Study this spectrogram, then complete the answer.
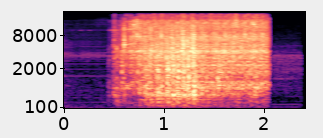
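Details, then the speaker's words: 2004-2009 second-gen Toyota Prius cold start after sitting overnight: burst of harsh mechanical rattling and banging for about a second and a half, the "morning death rattle", transmission damper knock caused by a misfire. "if the car sits overnight or for a long period of time you start it up and you hear like a like crazy shaking and banging sound for a couple seconds to maybe half a minute or so this video is for you so this is what it sounds like in real life when you start it"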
